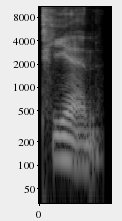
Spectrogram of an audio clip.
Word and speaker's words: teian: One of the best uses of Kaizen in business is what's commonly used in Japan, and it's called the Kaizen Tien, which is spelled T-E-I-A-N.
